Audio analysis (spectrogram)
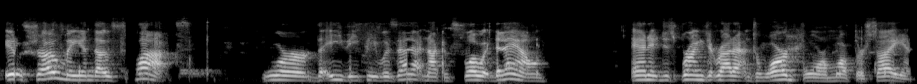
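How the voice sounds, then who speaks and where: A woman's voice: medium pitch, measured pace, a bit bright. Southern woman hosting a spirit box stream. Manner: chatty and affectionate, calls guests honey and girlfriend. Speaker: host of a paranormal livestream. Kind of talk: casual chat, calling out to spirits. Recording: dull lo-fi stream audio.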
